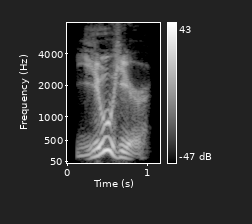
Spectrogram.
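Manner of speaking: loud, high surprised exclamation; startled. Acted. Winston startled at seeing Parsons in the cell, blurting out. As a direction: blurt it out in shock.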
